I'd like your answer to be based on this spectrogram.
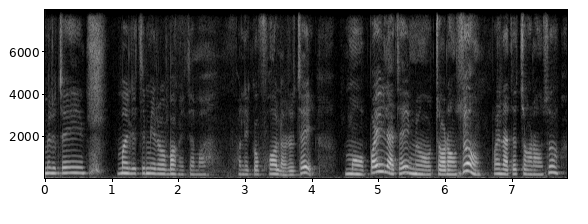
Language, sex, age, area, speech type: Nepali, female, 30-45, rural, spontaneous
